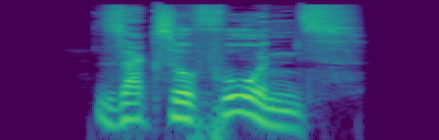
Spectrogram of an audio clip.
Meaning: genitive singular of Saxophon
- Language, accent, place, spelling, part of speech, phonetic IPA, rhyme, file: German, Germany, Berlin, Saxophons, noun, [ˌzaksoˈfoːns], -oːns, De-Saxophons.ogg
